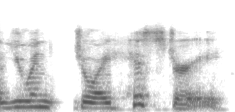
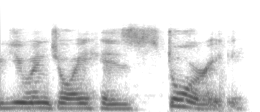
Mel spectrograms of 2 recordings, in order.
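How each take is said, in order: First: "history" as one word, stressed on its first syllable. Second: Slower, "his" light and "story" stressed. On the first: Teacher contrasting misheard sentences, first-syllable stress on "history". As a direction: hit the start of "history", let the rest run together. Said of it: "if you don't stress it correctly". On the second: Teacher contrasting misheard sentences, stress moved onto "story". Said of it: "when you get stress wrong". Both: Shown as a demonstration.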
